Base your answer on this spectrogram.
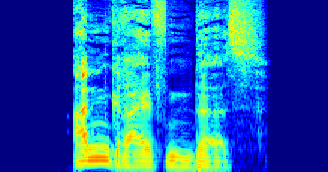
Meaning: strong/mixed nominative/accusative neuter singular of angreifend
- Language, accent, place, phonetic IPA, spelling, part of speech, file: German, Germany, Berlin, [ˈanˌɡʁaɪ̯fn̩dəs], angreifendes, adjective, De-angreifendes.ogg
